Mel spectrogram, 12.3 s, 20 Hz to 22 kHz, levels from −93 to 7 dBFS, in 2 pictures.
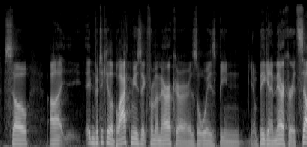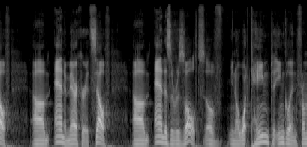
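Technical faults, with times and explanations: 7.41–9.41 s, stream segment repeated: about 2.0 s of speech plays a second time just before "as a result of", with a small blip where playback jumps back, because the player fetched or queued the same segment twice and played it again before moving on.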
